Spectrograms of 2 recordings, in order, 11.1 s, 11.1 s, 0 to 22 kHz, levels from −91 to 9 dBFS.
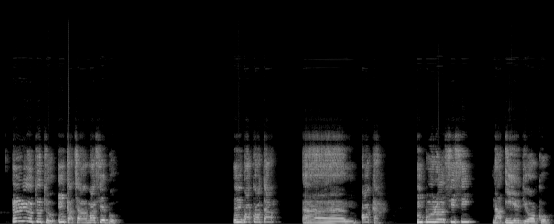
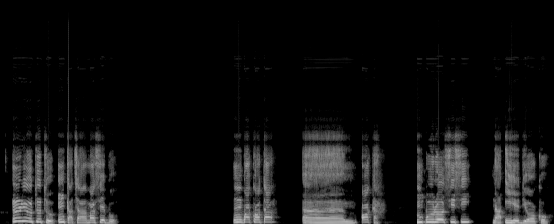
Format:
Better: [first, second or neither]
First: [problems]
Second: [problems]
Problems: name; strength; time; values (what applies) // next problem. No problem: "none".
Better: second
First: room echo; dies away in 0.2 s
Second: none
